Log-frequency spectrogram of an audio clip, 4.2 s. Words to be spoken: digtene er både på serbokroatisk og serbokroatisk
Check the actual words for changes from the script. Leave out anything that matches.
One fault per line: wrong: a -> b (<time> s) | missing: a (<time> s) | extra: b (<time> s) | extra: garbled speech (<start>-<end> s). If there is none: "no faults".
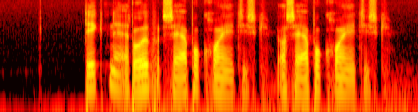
no faults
